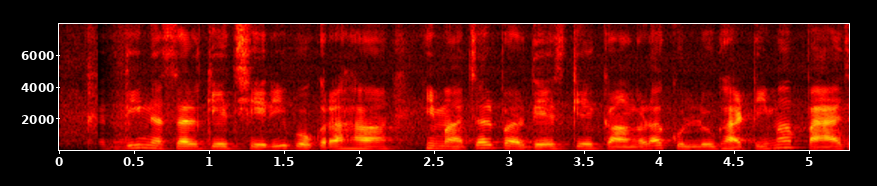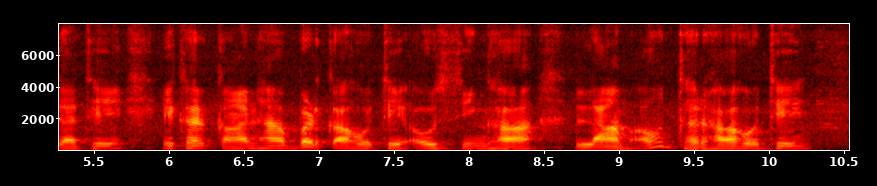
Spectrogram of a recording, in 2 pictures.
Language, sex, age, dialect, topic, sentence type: Chhattisgarhi, male, 18-24, Western/Budati/Khatahi, agriculture, statement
